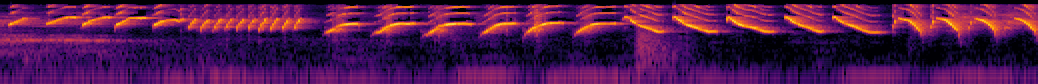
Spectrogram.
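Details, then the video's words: Russian canary singing a training song, rapid repeated phrases: a dense buzzy trill, then downward-sweeping whistled notes about four per second, shifting into quicker chirped series; a faint lower whistle at the start. "Russian Canary Singing | The Best Canary Training Song"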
